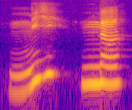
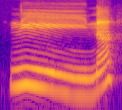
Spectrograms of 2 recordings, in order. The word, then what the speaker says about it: Nina: Cela donne comme mot Nina.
